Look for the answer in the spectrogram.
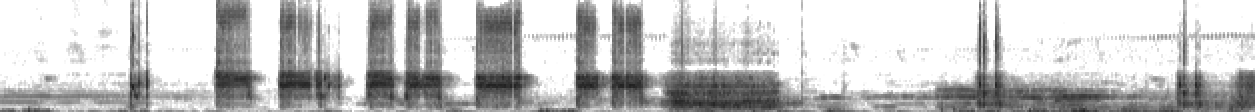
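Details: Black francolin call, part of a mixed set meant to rouse and quickly draw in other francolins: a run of harsh, grating bursts about twice a second, then a longer rasping note and softer scratchy calls, with low thumps beneath.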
